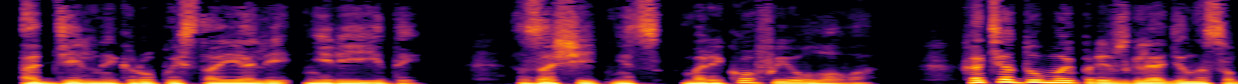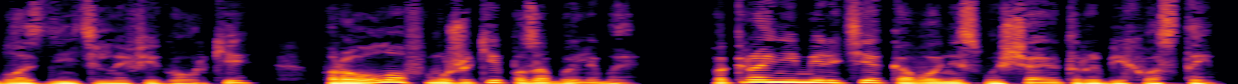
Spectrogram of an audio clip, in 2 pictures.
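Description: Husky guy reading a fantasy audiobook, wry and playful, super lively pitch, dry close mic. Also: no room sound. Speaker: audiobook narrator. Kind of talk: first-person fantasy audiobook narration.

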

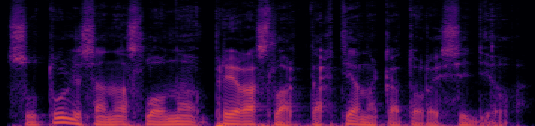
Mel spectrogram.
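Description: Male audiobook narrator, dramatic; extremely low, husky voice. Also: a little fast. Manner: dramatic, expressive reading.

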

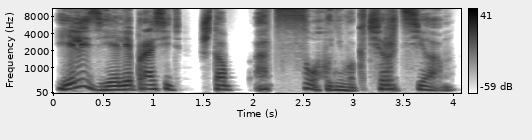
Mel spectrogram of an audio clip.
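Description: A woman voicing a coarse, scheming older village woman with a hoarse voice, who scolds bluntly. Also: sits low, measured pace, fairly bright tone, dry recording, clean studio sound, pitched below the performer's own voice, full character voice. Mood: conspiring.

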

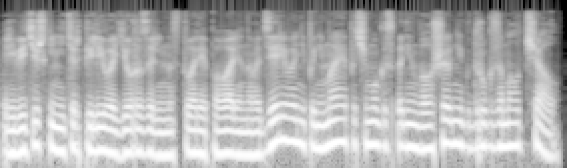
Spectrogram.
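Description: A man reading an audiobook aloud in a measured, expressive way. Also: medium pitch, dry recording. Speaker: audiobook reader. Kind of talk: audiobook narration. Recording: dull lo-fi audio with music.

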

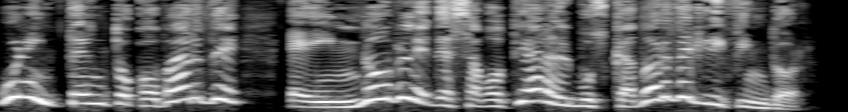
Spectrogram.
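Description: A man voicing a stern, angry older female teacher in an audiobook, scolding in shrill outbursts. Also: huge pitch swings, normal speed, darkish tone, slightly rough, no echo, clean studio sound, heavily acted. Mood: furious.

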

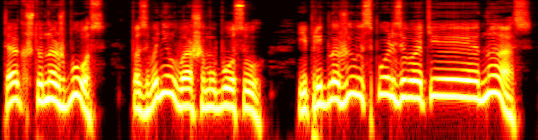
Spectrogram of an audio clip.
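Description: A man's voice: high-pitched, expressive, dark tone, dry recording, clean studio sound, pitched above the performer's own voice. A male audiobook reader voicing a chatty, cheerfully pushy female evidence-collection worker. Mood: chipper. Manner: brisk, talkative, cheerfully pushy. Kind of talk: audiobook character voice.

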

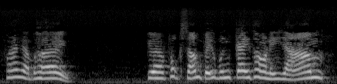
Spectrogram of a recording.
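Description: In this Cantonese radio drama performance, a woman voices an overbearing wealthy matriarch and mother-in-law, mocking and berating with contempt. Her voice is high-pitched and close to everyday speech, at a moderate pace.

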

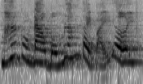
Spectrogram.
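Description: A woman's voice: high voice, expressive, a little fast, a little mellow, pitched above the performer's own voice. A woman voicing a small frightened girl, begging breathlessly and sobbing. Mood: pleading, tearful. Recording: roomy reverberant room, faint music.

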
